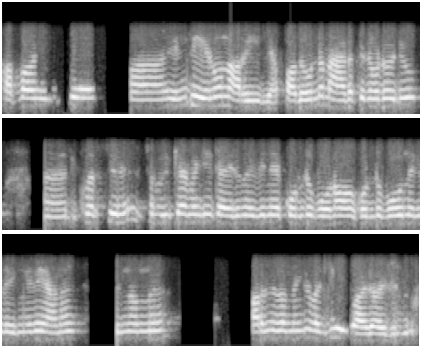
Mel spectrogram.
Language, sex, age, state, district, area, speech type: Malayalam, female, 60+, Kerala, Thiruvananthapuram, rural, conversation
